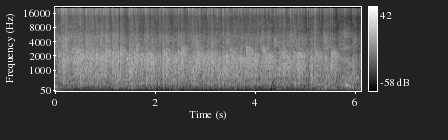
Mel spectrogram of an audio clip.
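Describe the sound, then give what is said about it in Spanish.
A church audience breaks into sustained applause to welcome newcomers, a dense, steady wash of many hands clapping at once, loud and even for several seconds before tapering slightly at the end. “Un aplauso, Amén.”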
